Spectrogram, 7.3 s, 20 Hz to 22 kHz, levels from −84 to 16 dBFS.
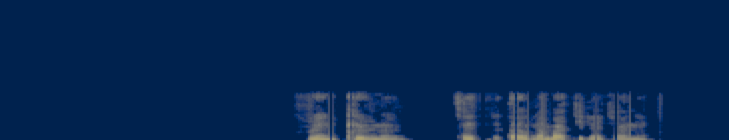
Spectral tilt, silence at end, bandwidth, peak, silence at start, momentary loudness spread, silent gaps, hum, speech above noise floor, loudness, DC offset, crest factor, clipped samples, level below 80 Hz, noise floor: -7.5 dB/octave; 0.85 s; 7.8 kHz; -6 dBFS; 3.05 s; 12 LU; 4.11-4.51 s; none; over 66 dB; -25 LUFS; under 0.1%; 22 dB; under 0.1%; -50 dBFS; under -90 dBFS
